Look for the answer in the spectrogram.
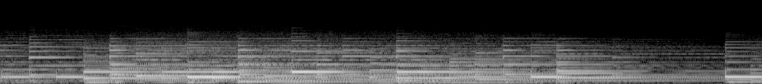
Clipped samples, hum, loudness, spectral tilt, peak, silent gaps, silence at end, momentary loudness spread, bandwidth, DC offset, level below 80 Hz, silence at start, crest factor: under 0.1%; none; -17 LUFS; -9.5 dB/octave; -4 dBFS; none; 0 s; 12 LU; 4.9 kHz; under 0.1%; -42 dBFS; 0 s; 14 dB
